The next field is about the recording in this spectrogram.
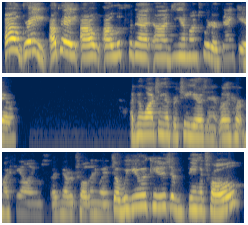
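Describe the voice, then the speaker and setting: A woman's voice: medium pitch, fairly quick, lo-fi sound. A woman hosting a livestream, chatting casually with viewers and responding to their messages. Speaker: livestream host. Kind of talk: casual chat with live viewers.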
